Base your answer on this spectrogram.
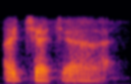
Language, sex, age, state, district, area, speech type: Sindhi, male, 45-60, Delhi, South Delhi, urban, conversation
